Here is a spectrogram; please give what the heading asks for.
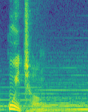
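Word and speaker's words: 鬼城: 다녀가기만 해도 장수한다는 전설을 가진 중국 발음으로 꾸이청, 한자로 보면 귀신 귀자에 도시 성자를 쓰는 그야말로 귀신들의 성, 귀성입니다.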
